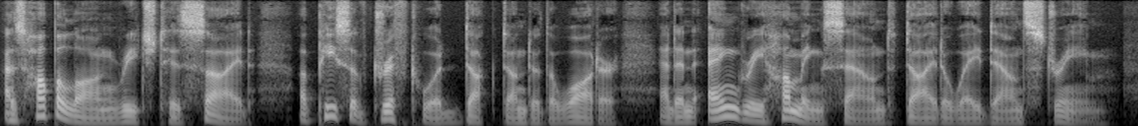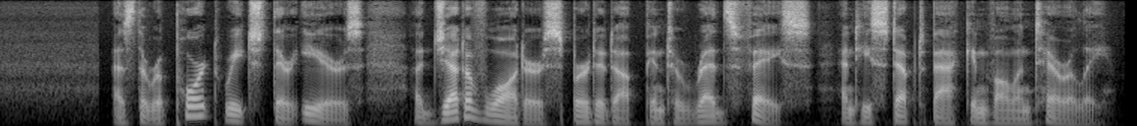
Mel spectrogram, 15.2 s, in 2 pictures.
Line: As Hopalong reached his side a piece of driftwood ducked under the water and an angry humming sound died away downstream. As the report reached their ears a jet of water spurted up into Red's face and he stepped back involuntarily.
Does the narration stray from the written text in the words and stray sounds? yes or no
no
